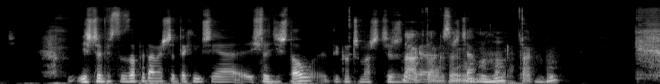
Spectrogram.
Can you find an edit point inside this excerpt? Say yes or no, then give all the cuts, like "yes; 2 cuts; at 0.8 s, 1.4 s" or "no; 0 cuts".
no; 0 cuts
